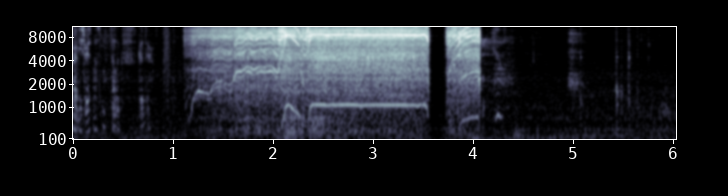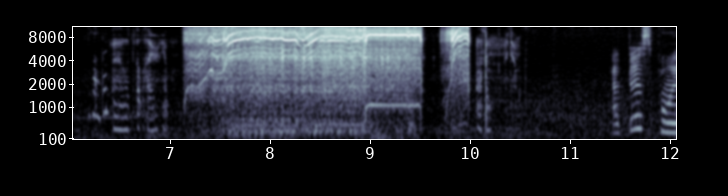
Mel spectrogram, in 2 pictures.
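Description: A power drill whines up in two long bursts, close and loud, drilling out holes for 5/16 pins on an RV slide-out, with short pauses and some handling noise between runs, under occasional talk.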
